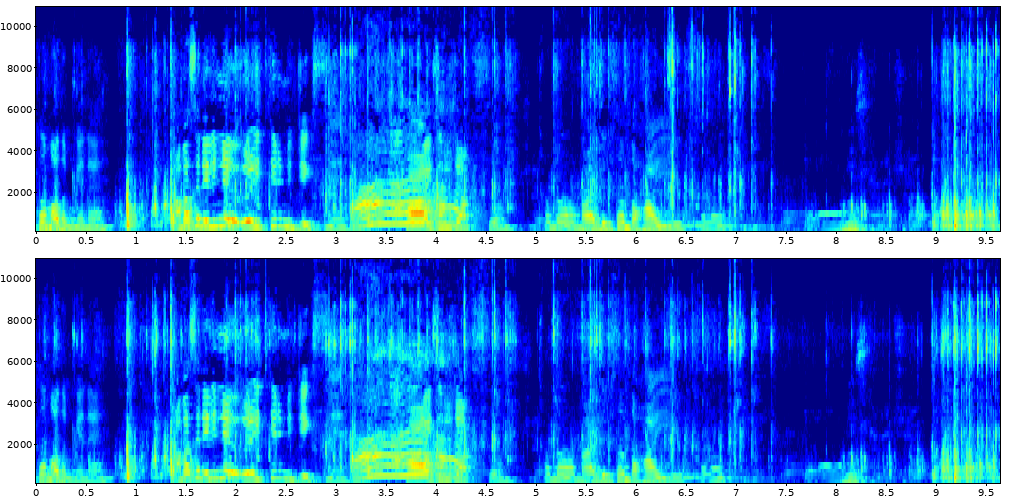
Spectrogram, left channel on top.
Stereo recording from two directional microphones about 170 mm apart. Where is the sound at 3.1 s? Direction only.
20° right (ahead or behind).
